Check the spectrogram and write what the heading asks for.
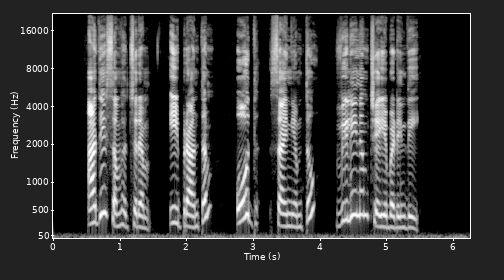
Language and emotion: Telugu, neutral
